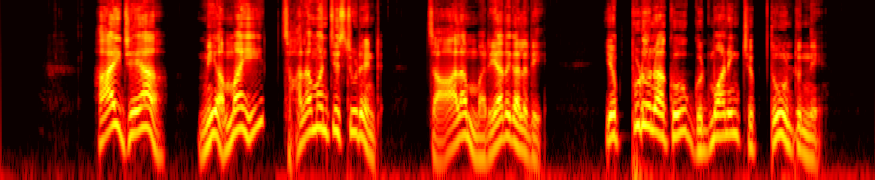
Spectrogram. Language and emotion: Telugu, happy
